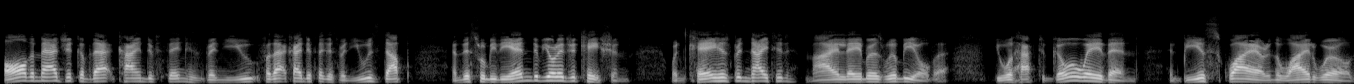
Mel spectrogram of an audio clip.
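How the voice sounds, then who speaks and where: A man voicing an old male wizard, a cheerful and fussy tutor who speaks in a brisk, raised voice. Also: medium pitch, sing-song, dry recording, narrow, tinny audio, voice pushed up, natural voice.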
